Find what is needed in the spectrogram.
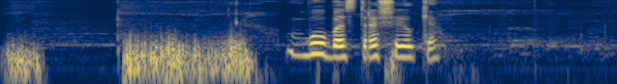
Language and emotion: Russian, neutral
